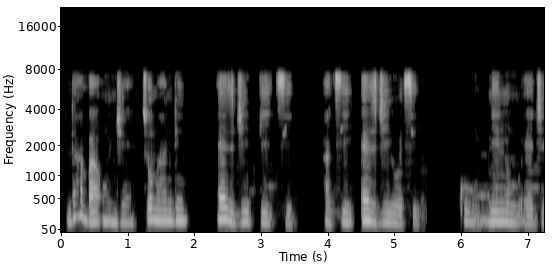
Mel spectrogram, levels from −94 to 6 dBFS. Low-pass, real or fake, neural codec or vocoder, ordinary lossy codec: none; real; none; none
